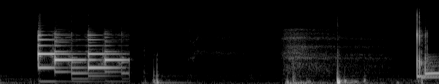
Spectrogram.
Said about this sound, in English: That's a Facebook sound. I didn't know Facebook made sounds.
